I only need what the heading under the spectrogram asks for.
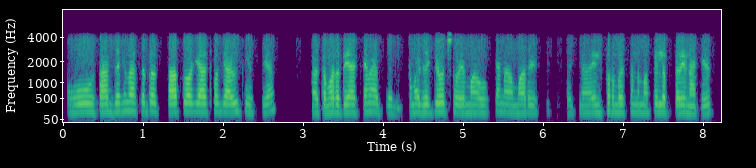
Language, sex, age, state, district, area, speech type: Gujarati, male, 18-30, Gujarat, Ahmedabad, urban, conversation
